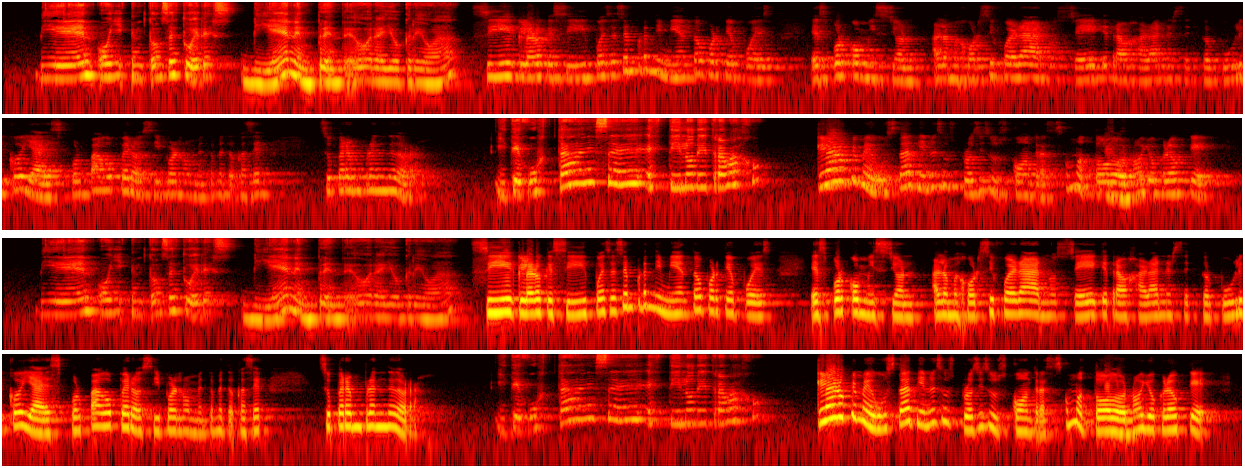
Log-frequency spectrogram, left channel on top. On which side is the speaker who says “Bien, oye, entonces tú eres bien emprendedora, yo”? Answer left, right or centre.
Left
